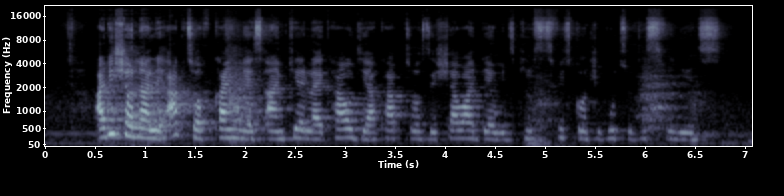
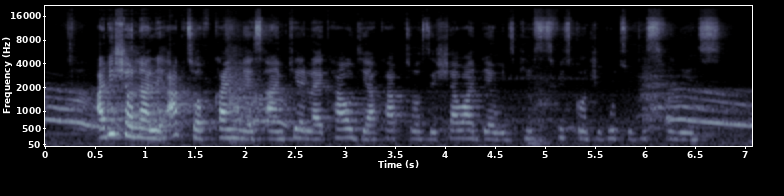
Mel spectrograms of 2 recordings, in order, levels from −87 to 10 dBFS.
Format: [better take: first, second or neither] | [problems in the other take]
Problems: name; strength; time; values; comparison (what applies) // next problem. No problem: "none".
first | background sound (Dog); 13 dB below the speech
